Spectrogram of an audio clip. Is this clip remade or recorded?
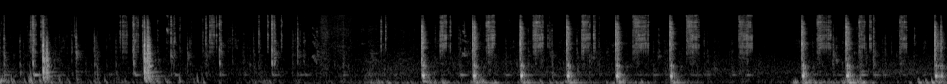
recorded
